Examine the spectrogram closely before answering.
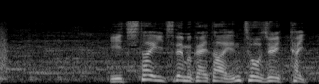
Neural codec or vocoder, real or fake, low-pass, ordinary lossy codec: none; real; none; none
